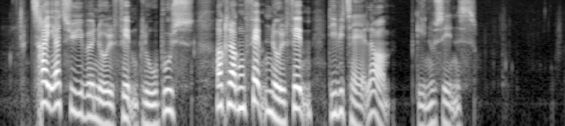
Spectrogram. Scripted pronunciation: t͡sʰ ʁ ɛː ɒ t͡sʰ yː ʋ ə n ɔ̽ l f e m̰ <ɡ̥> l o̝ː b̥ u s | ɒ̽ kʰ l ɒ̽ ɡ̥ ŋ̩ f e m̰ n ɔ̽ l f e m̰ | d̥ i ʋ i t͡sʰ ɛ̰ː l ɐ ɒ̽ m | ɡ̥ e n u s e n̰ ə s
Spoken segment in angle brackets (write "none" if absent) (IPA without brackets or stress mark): ɡ̥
